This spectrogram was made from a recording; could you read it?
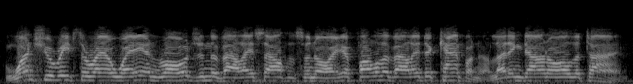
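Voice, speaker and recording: Bright, forceful 1940s military briefing narrator, male. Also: high-pitched, poor audio. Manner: measured, directive, addressing aircrews. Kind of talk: scripted training film narration, instructional briefing. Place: voice-over recording for a 1943 film. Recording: 1940s training film soundtrack, radio-like.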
